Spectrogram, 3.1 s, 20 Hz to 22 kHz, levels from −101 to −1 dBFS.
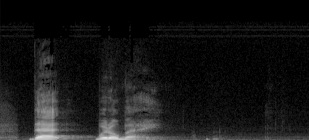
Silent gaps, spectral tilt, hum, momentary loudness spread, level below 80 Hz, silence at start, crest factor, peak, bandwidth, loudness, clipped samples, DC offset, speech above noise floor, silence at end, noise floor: none; -7 dB/octave; none; 19 LU; -56 dBFS; 0.3 s; 18 dB; -10 dBFS; 8.2 kHz; -25 LUFS; under 0.1%; under 0.1%; 42 dB; 1.6 s; -65 dBFS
